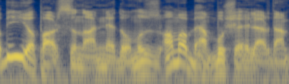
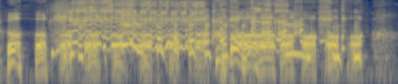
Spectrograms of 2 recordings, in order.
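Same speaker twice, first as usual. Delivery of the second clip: a much higher, ringing belly laugh; hearty laugh; 3 dB louder than usual. Acted. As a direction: laugh it off with delight. Daddy Pig laughs off the mud. (çamura bulanmışken kahkahayla gülüyor)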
